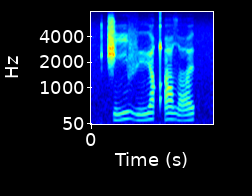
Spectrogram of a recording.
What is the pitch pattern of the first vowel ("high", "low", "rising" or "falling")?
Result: rising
